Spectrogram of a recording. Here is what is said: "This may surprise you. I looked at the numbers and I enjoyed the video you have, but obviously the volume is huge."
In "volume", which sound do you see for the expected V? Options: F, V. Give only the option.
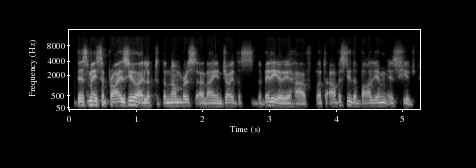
V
